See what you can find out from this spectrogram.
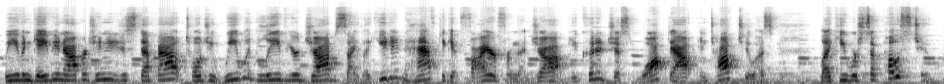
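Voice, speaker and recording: A woman's voice: a little high, lively intonation, brisk, pushed and bright, soft background music, low-quality recording. A woman speaking off the cuff in an indignant, emphatic, self-justifying way, like a vlog host. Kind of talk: unscripted monologue to camera.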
